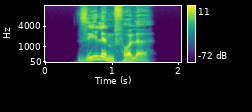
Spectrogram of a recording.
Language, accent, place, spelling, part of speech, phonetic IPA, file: German, Germany, Berlin, seelenvolle, adjective, [ˈzeːlənfɔlə], De-seelenvolle.ogg
- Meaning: inflection of seelenvoll: 1. strong/mixed nominative/accusative feminine singular 2. strong nominative/accusative plural 3. weak nominative all-gender singular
